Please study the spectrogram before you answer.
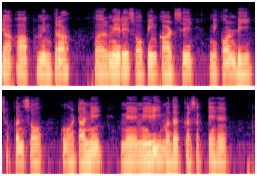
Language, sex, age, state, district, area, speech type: Hindi, male, 18-30, Madhya Pradesh, Seoni, rural, read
